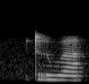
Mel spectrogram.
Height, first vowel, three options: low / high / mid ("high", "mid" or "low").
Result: high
